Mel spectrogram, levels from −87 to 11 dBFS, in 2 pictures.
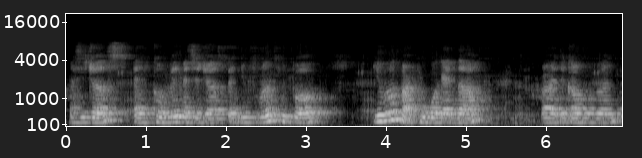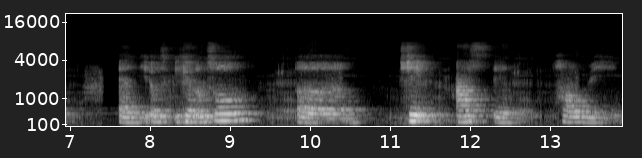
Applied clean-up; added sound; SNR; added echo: neural separator model SepFormer DNS4.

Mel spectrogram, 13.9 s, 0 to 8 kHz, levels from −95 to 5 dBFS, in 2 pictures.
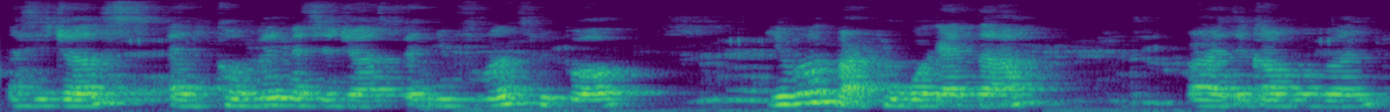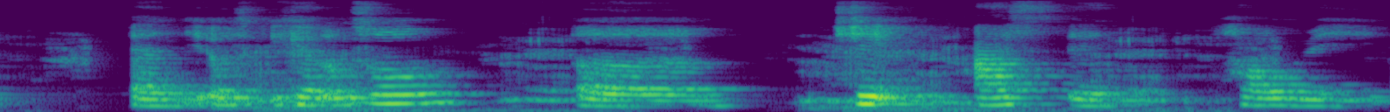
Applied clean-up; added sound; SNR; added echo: classical method WPE with log-MMSE.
